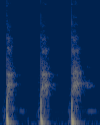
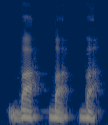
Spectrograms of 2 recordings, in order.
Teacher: Então, se você fala par, par e bar, a diferença é que par, pa, pa, pa, não tem som. Ba, ba, ba, tem som na garganta.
